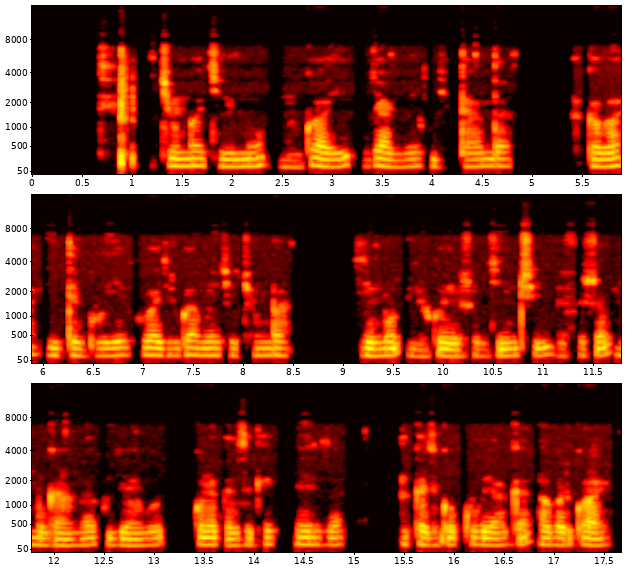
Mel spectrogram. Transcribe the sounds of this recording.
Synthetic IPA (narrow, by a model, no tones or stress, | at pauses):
icuːmbaciɾimo̞imuɾɡwaːjiɾɟaːɲe̞kuɟitaːndaː | kaβajite̞ɡuːje̞kuβaɟiɾɡwamunico̞cuːmba | ciɾimo̞iβiko̞ɾe̞ʃo̞bɟiːnʃiβifaʃaumuɡaːŋɡakuɟiɾaŋɡo̞ | ukoɾakazikeneːzaː | kaziko̞kuβuɾaɡaːβaɾɡwaːji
